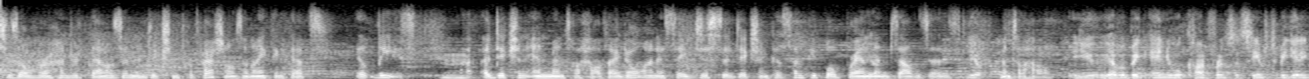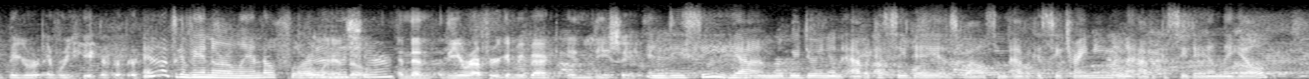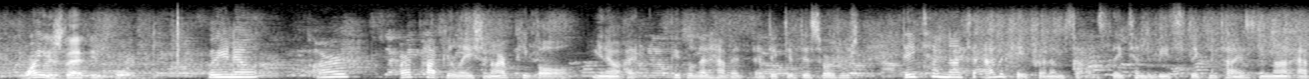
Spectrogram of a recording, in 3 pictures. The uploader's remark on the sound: At the 45th Annual TAAP Conference in September 2019.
